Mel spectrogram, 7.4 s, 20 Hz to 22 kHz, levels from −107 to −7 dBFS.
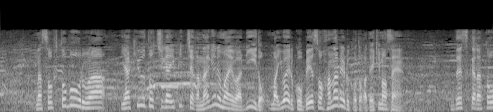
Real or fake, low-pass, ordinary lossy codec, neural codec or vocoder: real; 7.2 kHz; none; none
